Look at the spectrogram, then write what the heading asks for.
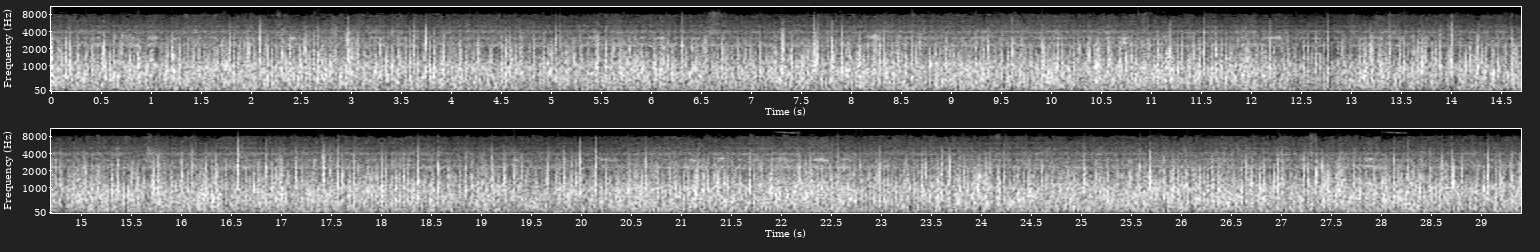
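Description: Train carriage running along the track: a steady rumble of wheel and running noise with wind rushing over the microphone.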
